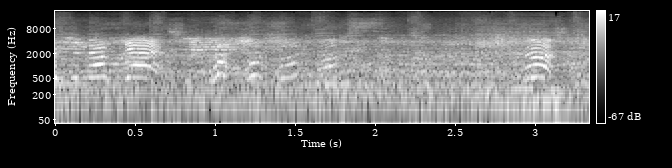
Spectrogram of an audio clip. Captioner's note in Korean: 웃음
